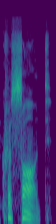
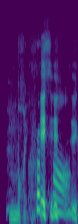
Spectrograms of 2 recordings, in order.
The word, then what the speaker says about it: croissant: it's kind of like croissant croissant croissant you don't pronounce the T it's cro cro cro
